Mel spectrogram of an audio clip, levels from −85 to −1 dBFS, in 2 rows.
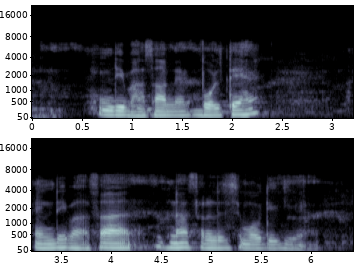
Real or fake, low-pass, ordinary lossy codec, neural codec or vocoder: fake; 7.2 kHz; none; codec, 16 kHz, 4 kbps, X-Codec, HuBERT features, trained on balanced general audio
